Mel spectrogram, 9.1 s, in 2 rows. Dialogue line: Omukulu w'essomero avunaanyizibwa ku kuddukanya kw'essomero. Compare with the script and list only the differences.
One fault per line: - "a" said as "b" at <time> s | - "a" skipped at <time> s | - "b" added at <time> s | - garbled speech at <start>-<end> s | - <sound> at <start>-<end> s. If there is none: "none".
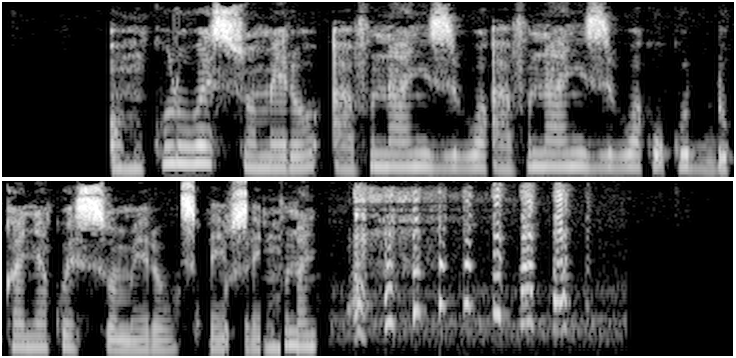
- "avunaanyizibwa" added at 3.1 s
- garbled speech at 5.7-6.5 s
- laugh at 6.7-8.3 s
